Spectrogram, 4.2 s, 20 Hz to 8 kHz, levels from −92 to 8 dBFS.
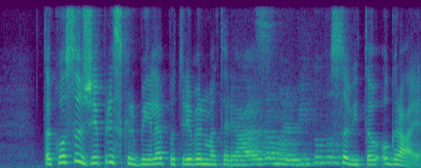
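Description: From 2.33 to 3.42 s, just after "priskrbele potreben", the speech abruptly turns hollow and roomy, loses bass, drops about 5 dB and gains room noise. Likely a switch to a distant microphone: unlike a plain level dip, tone and room change together, at hard edges.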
